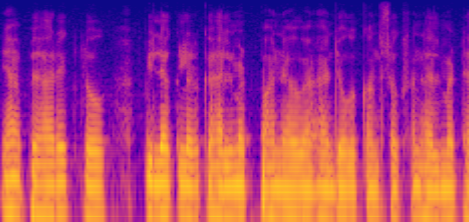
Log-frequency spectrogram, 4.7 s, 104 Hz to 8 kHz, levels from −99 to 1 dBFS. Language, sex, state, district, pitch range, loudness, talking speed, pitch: Hindi, male, Jharkhand, Ranchi, 100-110 Hz, -18 LUFS, 205 wpm, 105 Hz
